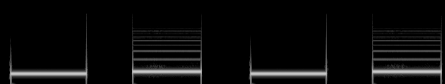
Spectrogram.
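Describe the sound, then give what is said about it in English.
An AMRON app alert tone for a regional or local event alternates between a pure low beep and a brighter, buzzier beep, each under a second long, repeating twice in a steady two-note pattern, loud and clear with no voices. “And we also have a banner that will say regional/local to let you know that this is a regionalized or local event that might not affect everyone, but we will put in the alert who is affected by that.”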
